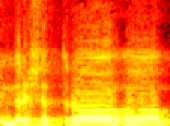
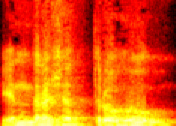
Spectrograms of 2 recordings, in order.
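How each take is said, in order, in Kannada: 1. ಕೊನೆಯ ಸ್ವರವನ್ನು ಉದ್ದವಾಗಿ ಎಳೆಯಲಾಗುತ್ತದೆ. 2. ಕೊನೆಯ ಸ್ವರವನ್ನು ಸಣ್ಣದಾಗಿ ಇಡಲಾಗುತ್ತದೆ.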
